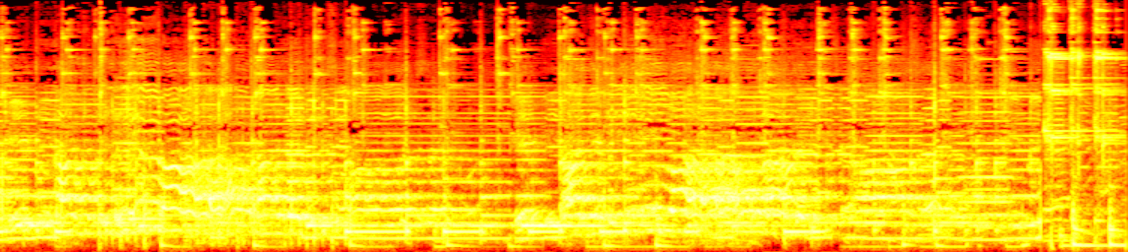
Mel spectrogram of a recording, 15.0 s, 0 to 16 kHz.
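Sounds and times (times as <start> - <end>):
man singing: 0.0 - 14.1
harmonium: 0.0 - 15.0
drum beat: 0.8 - 7.0.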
